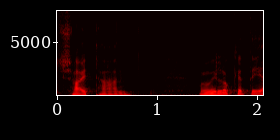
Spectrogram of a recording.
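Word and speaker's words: شيطان: In Arabic, they are pronounced as Ibrahim and Shaitan.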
